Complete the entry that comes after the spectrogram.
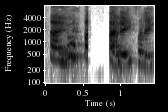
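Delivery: normal talking voice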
